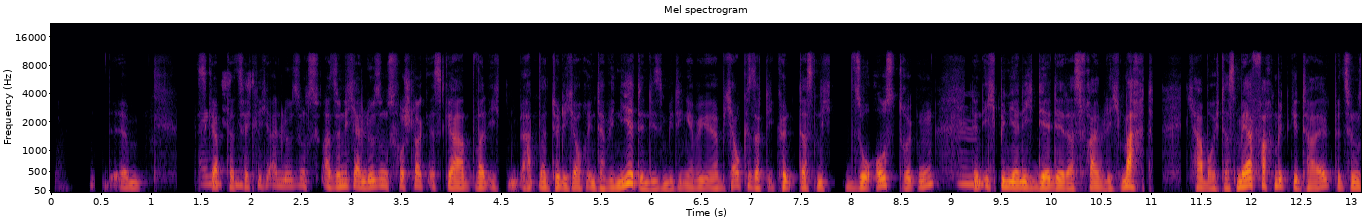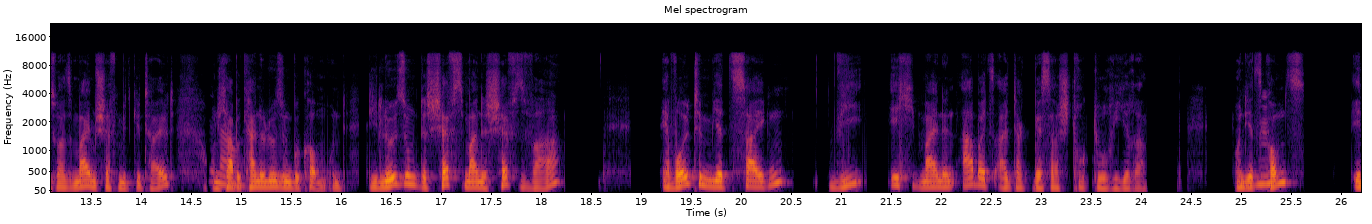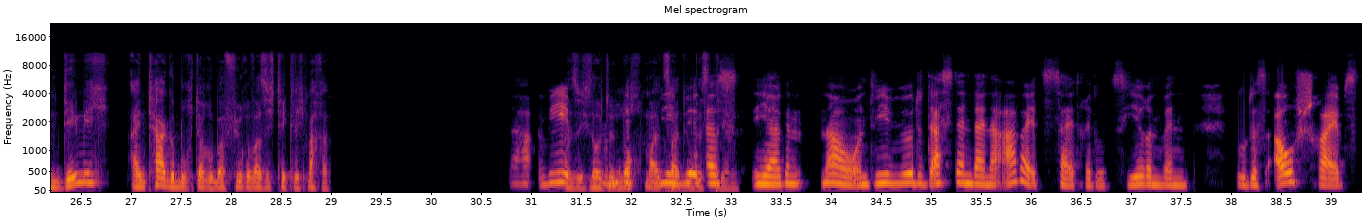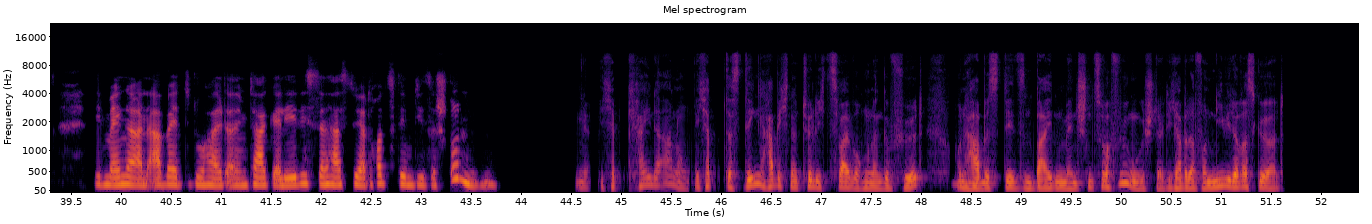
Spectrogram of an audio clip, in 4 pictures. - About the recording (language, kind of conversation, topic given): German, advice, Wie viele Überstunden machst du pro Woche, und wie wirkt sich das auf deine Zeit mit deiner Familie aus?
- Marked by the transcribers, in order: other noise; unintelligible speech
